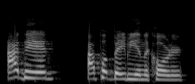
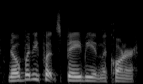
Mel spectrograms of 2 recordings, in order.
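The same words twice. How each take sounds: First: Put-on "I" punched high and loud in "I put Baby in the corner"; higher, louder retort with weight on "I"; joking comeback. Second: Said in the usual way. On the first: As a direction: claim it proudly, hitting "I" hard at the start. Joking comeback to the film line.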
